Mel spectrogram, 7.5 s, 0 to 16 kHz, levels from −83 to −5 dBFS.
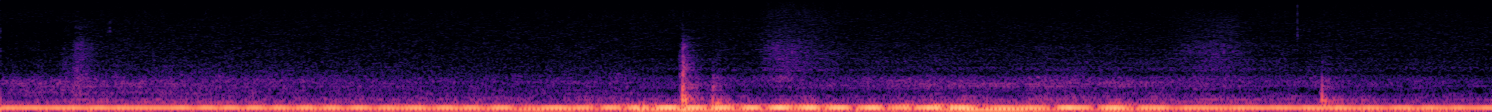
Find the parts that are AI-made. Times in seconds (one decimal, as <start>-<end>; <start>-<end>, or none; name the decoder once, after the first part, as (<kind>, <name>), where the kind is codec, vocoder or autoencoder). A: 3.2-7.5 (codec, SNAC)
